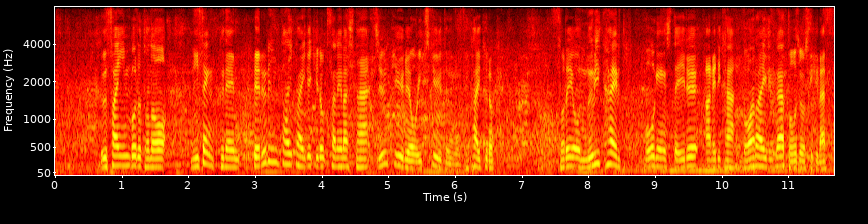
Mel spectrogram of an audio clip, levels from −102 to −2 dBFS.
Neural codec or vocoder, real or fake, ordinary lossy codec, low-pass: codec, 16 kHz, 4 kbps, X-Codec, HuBERT features, trained on balanced general audio; fake; none; none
